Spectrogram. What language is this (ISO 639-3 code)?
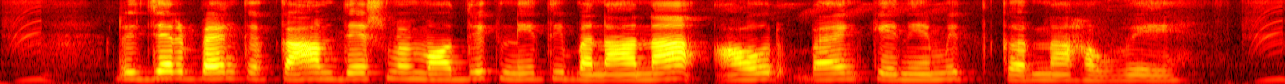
bho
